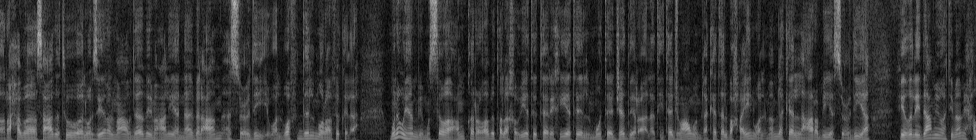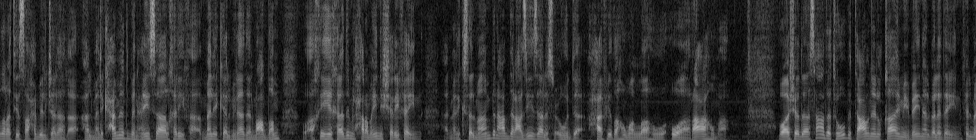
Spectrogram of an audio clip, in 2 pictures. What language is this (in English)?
Arabic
